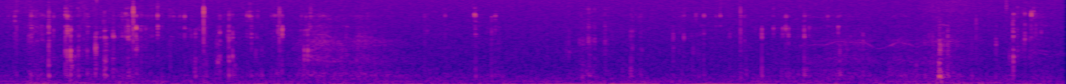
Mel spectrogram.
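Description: Quiet close-up chewing of sushi with a crunchy topping, soft wet bites and small crunchy clicks spread steadily through the stretch, with no talking.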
